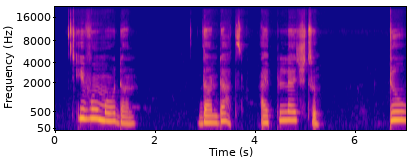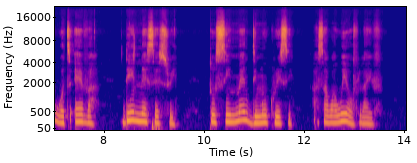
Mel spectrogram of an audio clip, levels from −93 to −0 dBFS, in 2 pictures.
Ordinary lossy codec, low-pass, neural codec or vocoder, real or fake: none; none; none; real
